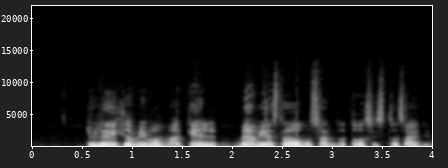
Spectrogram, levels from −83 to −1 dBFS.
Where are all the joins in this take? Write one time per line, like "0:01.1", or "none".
none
